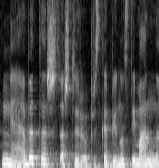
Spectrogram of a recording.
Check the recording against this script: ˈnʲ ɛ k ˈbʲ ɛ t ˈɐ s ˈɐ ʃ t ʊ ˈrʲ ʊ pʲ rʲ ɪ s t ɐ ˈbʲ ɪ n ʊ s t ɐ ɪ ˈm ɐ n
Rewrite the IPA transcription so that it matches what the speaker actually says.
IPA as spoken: ˈnʲ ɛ ˈbʲ ɛ t ˈɐ ʃ ˈɐ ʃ t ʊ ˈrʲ ʊ pʲ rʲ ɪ s k ɐ ˈbʲ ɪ n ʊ s t ɐ ɪ ˈm ɐ n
